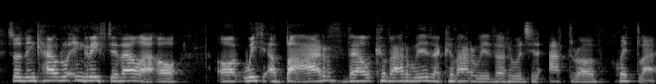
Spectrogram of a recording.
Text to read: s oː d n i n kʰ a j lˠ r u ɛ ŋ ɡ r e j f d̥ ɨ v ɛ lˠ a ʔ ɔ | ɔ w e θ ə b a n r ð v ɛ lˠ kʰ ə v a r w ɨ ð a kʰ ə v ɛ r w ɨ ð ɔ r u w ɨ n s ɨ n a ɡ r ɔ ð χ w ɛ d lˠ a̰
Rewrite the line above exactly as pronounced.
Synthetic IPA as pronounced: s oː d n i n kʰ a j lˠ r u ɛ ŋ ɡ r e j f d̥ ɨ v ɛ lˠ a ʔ ɔ | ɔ w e θ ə b a r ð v ɛ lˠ kʰ ə v a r w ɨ ð a kʰ ə v a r w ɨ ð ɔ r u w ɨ n s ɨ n a d r ɔ ð χ w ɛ d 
